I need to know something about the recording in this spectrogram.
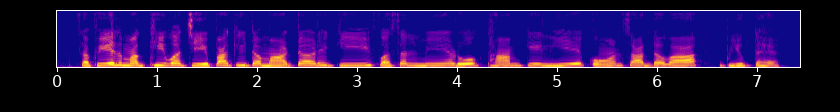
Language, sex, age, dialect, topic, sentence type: Magahi, female, 18-24, Western, agriculture, question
